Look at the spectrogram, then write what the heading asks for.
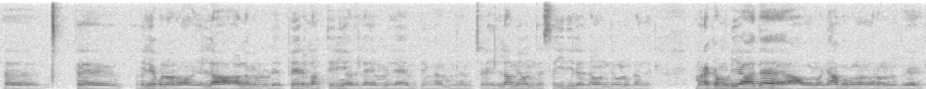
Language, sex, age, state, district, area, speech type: Tamil, male, 60+, Tamil Nadu, Dharmapuri, rural, spontaneous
